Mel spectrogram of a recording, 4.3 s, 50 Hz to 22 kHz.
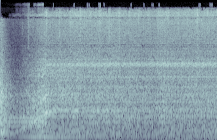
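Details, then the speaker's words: Refurbished Hobart 5801 meat and bone band saw with a new blade, three-phase, run through a phase converter: after switch-on, an even, steady motor hum and smooth high whir with no knocks or rubbing; normal running. "you're going to hear that humming in a minute I'm going to turn it on to show you how smoothly the saw runs"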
